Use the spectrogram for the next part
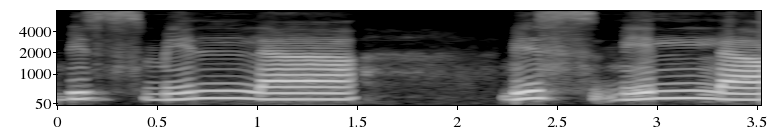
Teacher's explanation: जैसे हम बिस्मिल्लाह, बिस्मिल्लाह पढ़ते हैं, इसको बिस्मिल्लाह नहीं करना, बिस्मिल्लाह, क्योंकि मीम अल्लाह के लाम से पिछला हर्फ मीम है, तो मीम के नीचे जेर है, इसलिए अल्लाह का लाम बारीक हो जाता है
